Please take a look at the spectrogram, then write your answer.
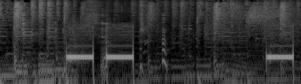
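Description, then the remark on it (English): A telephone ringback tone sounds on a call to County Clare, the seventh attempt: a steady buzzing double ring, two short bursts followed by a pause and another ring, heard over faint background music and noise. “It's ringing. This is lucky number seven now.”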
